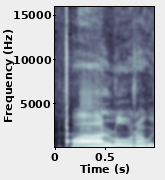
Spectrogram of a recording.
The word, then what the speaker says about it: Qalo: 그래서 QALO, 그냥 우리가 읽으면 그냥 꽈로인데 제가 섬기는 종족 코사 종족은 꽈로라고 읽어야 돼요.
